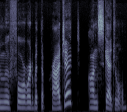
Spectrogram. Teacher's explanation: notice that I emphasize project by slowing down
